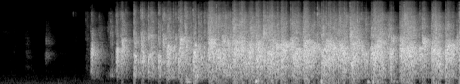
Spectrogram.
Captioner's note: audience clapping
